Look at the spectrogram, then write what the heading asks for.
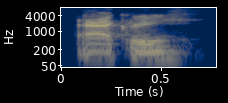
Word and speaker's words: Akre: Is it Acre or Akre? Akre.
